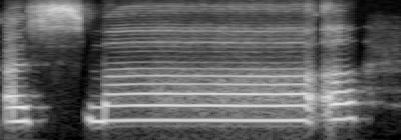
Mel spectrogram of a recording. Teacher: مد آ گئی ہے، کنیکٹڈ مد ہے، مد متصل ہے، 4 یا 5 کاؤنٹ ہمیں لمبا کرنا ہے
